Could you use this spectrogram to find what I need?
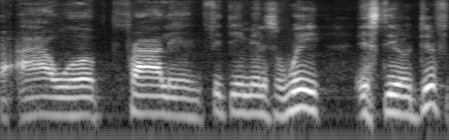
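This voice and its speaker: A fairly high-pitched man with a New Orleans accent, dark, mellow in tone, at a moderate pace. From New Orleans, Louisiana. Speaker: music artist manager. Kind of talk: interview.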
